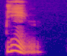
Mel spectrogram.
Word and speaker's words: been: 要注意这个 been 的发音， B-E-E-N, 不是 been, 而是 been, 就中间那个两个 E 的发音，是吧，是那个小 E 的音。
